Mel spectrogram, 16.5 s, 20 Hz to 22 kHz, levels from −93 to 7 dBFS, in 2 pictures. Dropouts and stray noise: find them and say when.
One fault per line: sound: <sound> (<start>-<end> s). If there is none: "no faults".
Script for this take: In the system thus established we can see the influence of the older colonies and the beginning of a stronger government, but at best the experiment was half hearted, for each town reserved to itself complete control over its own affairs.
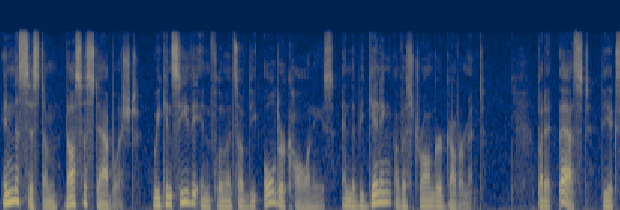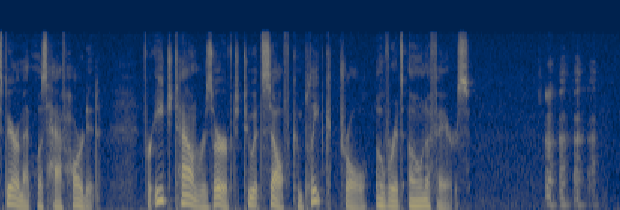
sound: dropout (12.7-12.8 s)
sound: laugh (15.4-16.3 s)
